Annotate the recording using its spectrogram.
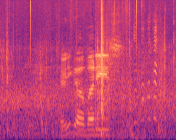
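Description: Goats bleat nearby.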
